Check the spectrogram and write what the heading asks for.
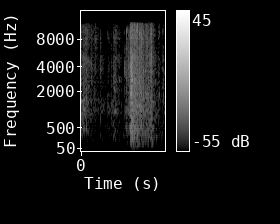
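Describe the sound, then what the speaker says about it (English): A plastic pack of baby wipes crinkles and rustles as it is handled up close, with a louder crackling burst midway through, no voices. "And then I have some baby wipes."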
